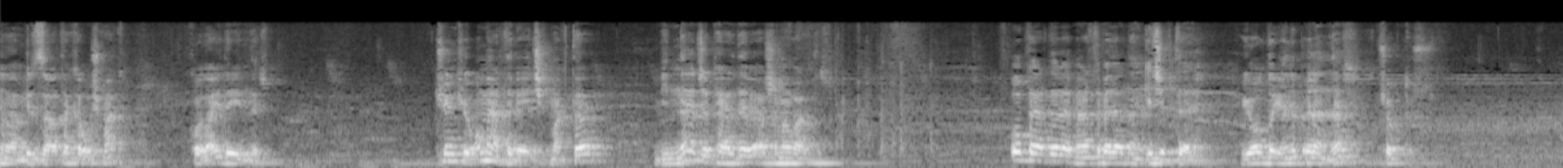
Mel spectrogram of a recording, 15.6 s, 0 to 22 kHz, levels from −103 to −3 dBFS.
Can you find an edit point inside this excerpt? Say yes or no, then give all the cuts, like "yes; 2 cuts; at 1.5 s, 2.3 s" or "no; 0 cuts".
no; 0 cuts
